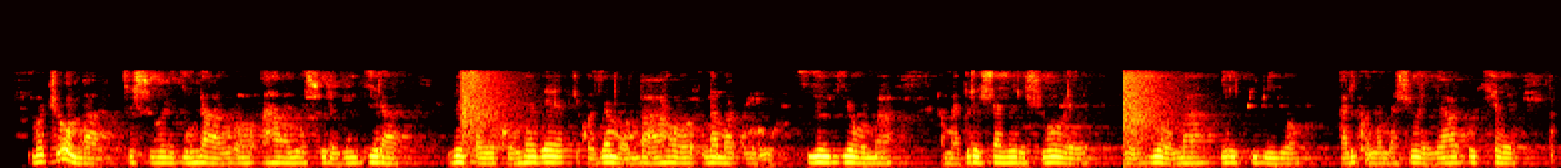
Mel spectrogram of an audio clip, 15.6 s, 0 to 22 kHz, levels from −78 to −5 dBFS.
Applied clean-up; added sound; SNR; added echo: none; Clapping; 11 dB; reverberation time 1.0 s.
